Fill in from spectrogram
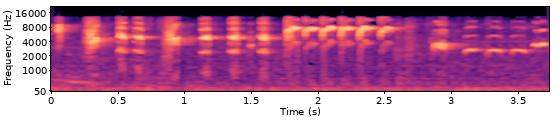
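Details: Rolling konin bird song used as a lure to draw responses from other birds: rapid repeated high chirps accelerating into a tight trill, then lower, clear whistled notes repeated in a short series, with soft background hum.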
